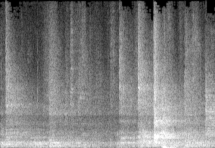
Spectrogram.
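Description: Reverberant sports-hall din of indistinct voices and scattered sharp knocks, with one louder dull thump about three seconds in.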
